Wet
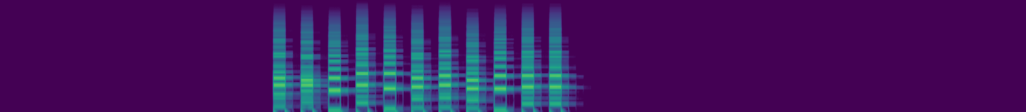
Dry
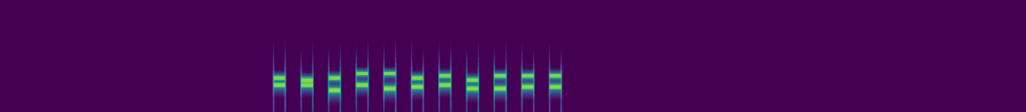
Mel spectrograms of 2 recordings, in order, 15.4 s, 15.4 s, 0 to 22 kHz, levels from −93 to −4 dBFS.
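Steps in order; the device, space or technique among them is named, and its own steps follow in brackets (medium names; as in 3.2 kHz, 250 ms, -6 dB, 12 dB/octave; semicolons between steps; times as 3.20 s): rockabilly slapback (valve stage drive 25 dB, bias 0.3; tape echo 112 ms, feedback 27%, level -19 dB, low-pass 1.3 kHz)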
